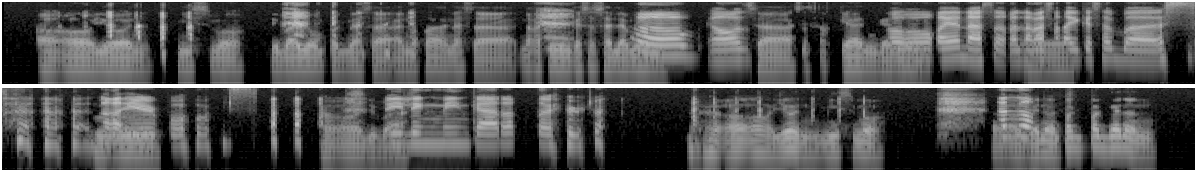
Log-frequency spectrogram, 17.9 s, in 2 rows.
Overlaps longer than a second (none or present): none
